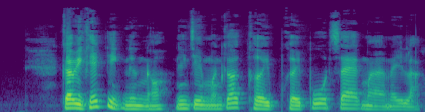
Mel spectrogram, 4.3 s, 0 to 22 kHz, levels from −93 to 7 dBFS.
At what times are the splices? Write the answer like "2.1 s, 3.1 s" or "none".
none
